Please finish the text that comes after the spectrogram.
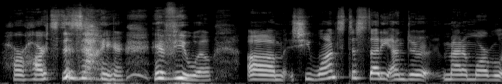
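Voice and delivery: ordinary talk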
